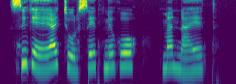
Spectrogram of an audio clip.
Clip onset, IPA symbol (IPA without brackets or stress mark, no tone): s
